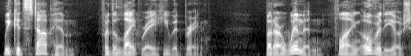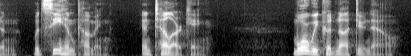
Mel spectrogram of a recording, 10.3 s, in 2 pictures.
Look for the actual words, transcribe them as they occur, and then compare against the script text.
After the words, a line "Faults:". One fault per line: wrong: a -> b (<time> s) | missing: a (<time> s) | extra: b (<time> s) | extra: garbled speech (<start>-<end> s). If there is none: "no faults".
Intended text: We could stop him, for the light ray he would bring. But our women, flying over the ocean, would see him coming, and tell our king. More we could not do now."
We could stop him, for the light ray he would bring. But our women, flying over the ocean, would see him coming, and tell our king. More we could not do now."
Faults:
no faults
